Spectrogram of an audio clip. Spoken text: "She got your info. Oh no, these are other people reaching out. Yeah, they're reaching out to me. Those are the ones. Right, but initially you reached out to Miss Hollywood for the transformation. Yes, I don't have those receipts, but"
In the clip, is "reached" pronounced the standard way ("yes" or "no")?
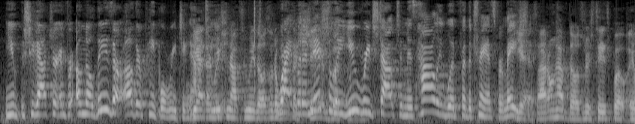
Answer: yes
